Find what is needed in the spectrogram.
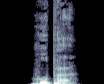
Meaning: inflection of hupen: 1. first-person singular present 2. singular imperative 3. first/third-person singular subjunctive I
- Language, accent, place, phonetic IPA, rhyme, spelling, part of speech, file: German, Germany, Berlin, [ˈhuːpə], -uːpə, hupe, verb, De-hupe.ogg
